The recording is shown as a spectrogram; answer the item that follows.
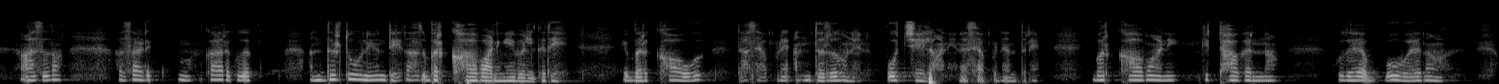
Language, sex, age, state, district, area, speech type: Dogri, female, 30-45, Jammu and Kashmir, Udhampur, rural, spontaneous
